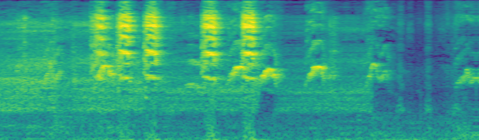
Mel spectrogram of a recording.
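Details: Cockatiel chicks, one of twelve in a breeding clutch in early January, give a rapid series of high, harsh, raspy chirps in short irregular bursts.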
